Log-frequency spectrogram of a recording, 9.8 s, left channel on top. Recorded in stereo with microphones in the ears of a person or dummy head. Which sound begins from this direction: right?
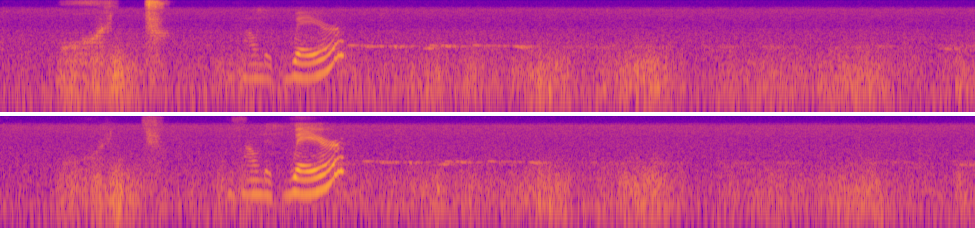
A woman speaking, at 2.3 s.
